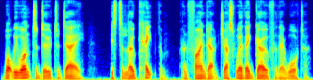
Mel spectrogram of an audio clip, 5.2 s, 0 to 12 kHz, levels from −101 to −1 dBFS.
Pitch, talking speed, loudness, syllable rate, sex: 95 Hz, 240 wpm, -19 LUFS, 5.5 syllables/s, male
